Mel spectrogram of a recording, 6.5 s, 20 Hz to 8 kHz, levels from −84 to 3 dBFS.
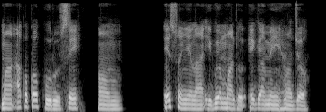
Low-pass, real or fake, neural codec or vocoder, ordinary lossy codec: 7.2 kHz; fake; vocoder, 44.1 kHz, 128 mel bands, Pupu-Vocoder; AAC, 32 kbps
